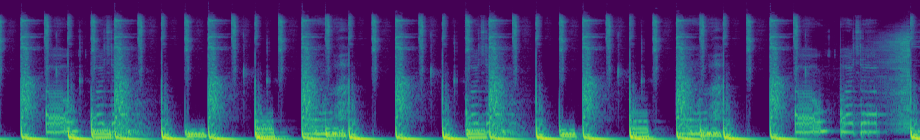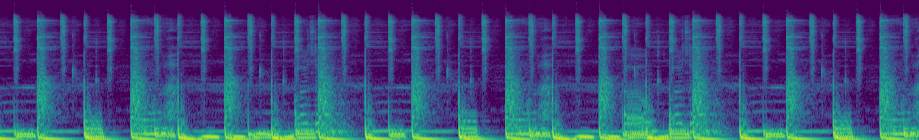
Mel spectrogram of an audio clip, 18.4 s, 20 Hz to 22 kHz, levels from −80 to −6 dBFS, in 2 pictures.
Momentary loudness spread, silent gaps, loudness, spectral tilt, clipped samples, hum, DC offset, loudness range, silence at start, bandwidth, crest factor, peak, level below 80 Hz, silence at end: 5 LU; none; -21 LUFS; -6 dB/octave; under 0.1%; none; under 0.1%; 3 LU; 0 s; 15 kHz; 12 dB; -6 dBFS; -22 dBFS; 0 s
